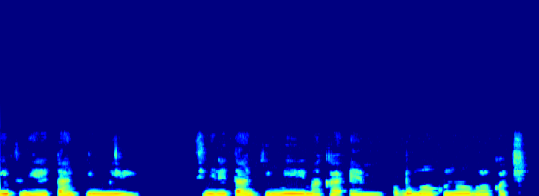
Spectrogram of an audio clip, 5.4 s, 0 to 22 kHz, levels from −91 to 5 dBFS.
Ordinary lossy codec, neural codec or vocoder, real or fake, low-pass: none; none; real; 7.2 kHz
